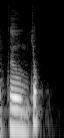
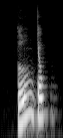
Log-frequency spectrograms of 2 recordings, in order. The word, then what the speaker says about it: tướng: Không phải tương chúc, tướng chúc. Chữ này đọc là tướng mới đúng, đọc tương không đúng.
